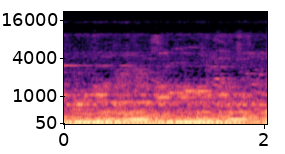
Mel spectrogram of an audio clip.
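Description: Live band music dominated by a heavy, low bass line, with the notes changing every fraction of a second.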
